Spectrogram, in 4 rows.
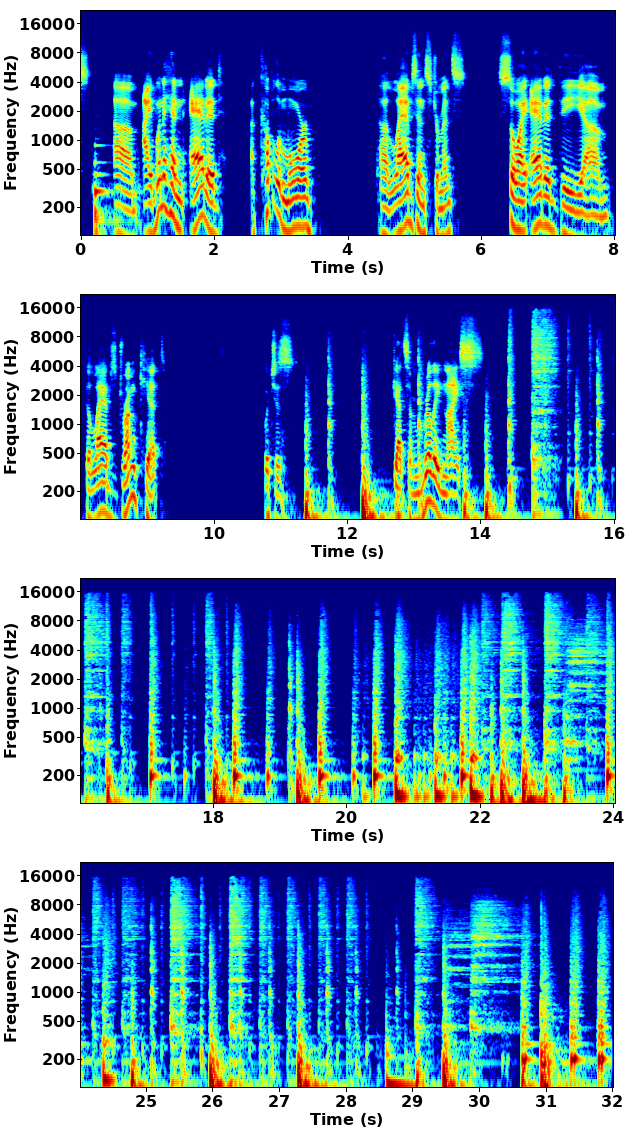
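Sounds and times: drum kit hits: 0.0s - 1.0s.

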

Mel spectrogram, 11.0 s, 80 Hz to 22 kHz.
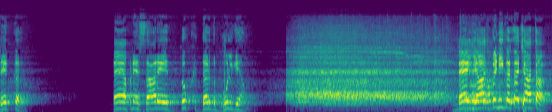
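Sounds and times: large crowd cheering and shouting: 5.4s - 10.1s.

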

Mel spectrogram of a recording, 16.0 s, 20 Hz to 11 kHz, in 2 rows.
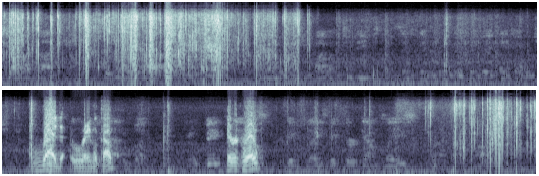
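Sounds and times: foil wrappers crinkling: 0.0s - 4.7s, 14.3s - 16.0s
cards being handled: 14.3s - 16.0s.

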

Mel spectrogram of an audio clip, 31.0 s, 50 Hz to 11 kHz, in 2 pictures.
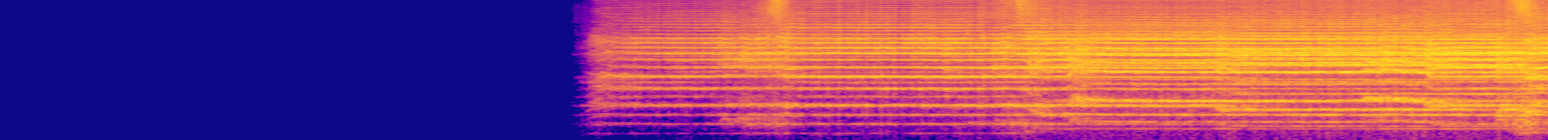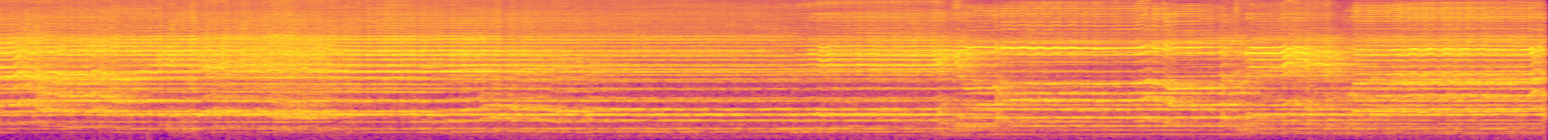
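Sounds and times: women's choir singing in harmony: 5.9s - 30.9s.

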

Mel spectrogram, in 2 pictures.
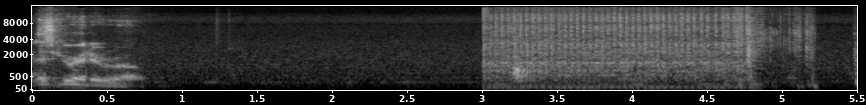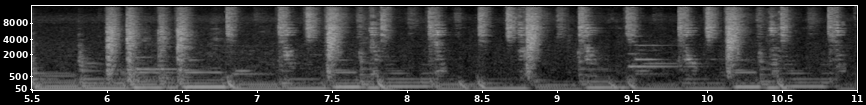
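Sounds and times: mechanical whirring: 3.0s - 5.3s
music with heavy bass: 5.5s - 11.0s.

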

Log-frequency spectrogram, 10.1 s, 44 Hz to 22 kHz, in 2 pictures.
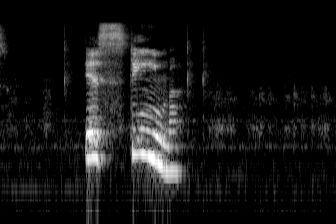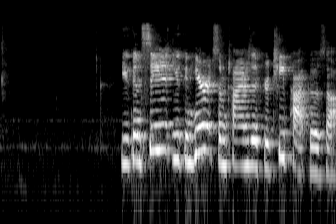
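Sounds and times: marker writing on paper: 0.0s - 1.0s, 3.0s - 5.2s.

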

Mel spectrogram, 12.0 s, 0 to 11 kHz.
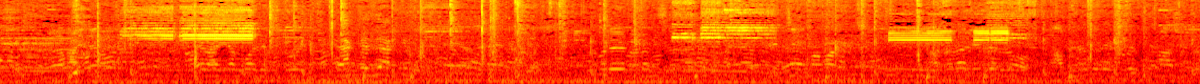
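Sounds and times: high-pitched vehicle horn: 0.0s - 2.6s
voices: 0.0s - 12.0s.

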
